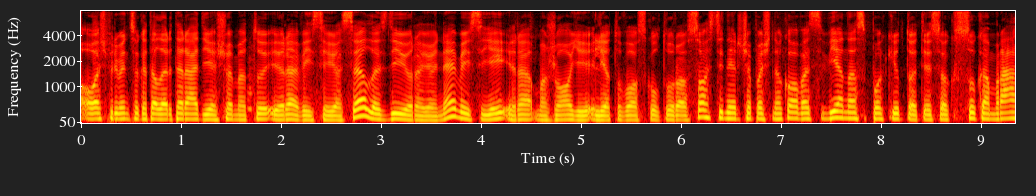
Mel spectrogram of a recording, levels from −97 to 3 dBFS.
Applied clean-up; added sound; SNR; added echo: none; none; none; none.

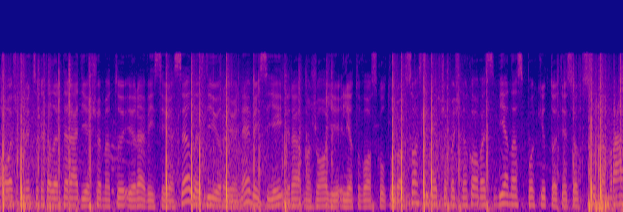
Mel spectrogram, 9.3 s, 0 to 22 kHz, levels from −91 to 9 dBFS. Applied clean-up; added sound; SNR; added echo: none; Fireworks; -5 dB; none.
